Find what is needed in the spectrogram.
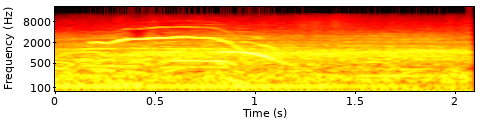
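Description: A large crowd cheering after a line of a speech, with one voice whooping in the first second, a call that rises and then falls away.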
